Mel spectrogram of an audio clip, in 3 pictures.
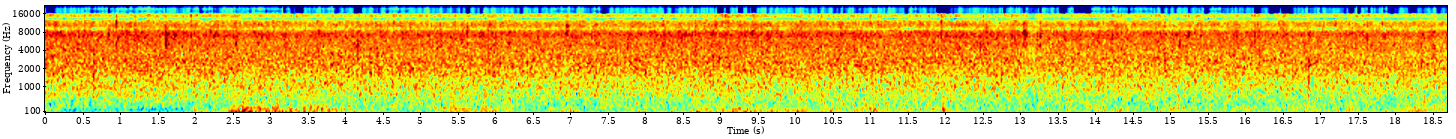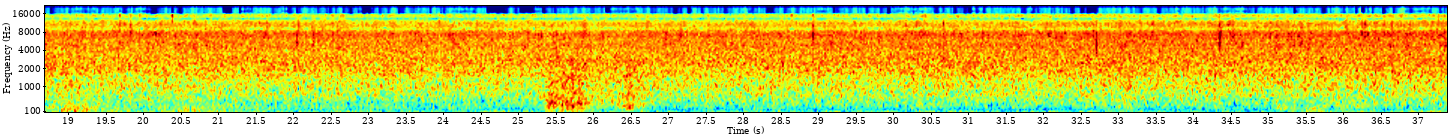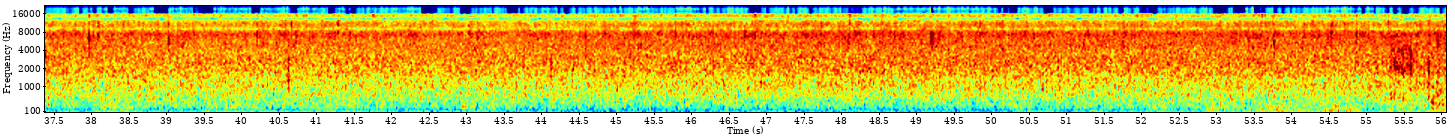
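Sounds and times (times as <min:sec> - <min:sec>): heavy rain: 0:00.0 - 0:56.0
thunder rumble: 0:01.9 - 0:29.2, 0:52.2 - 0:56.0.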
